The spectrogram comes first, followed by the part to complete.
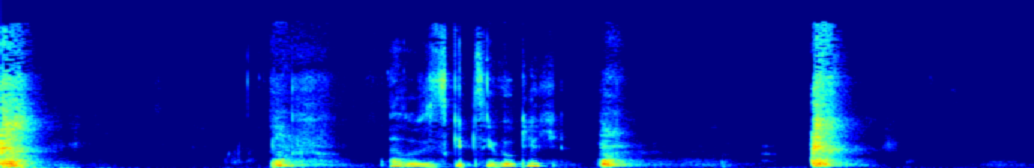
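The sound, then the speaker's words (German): A dog named Nikita coughs in four short, harsh, explosive bursts spread over several seconds, with a person briefly speaking between the second and third. “Jetzt hat Nikita Husten.”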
